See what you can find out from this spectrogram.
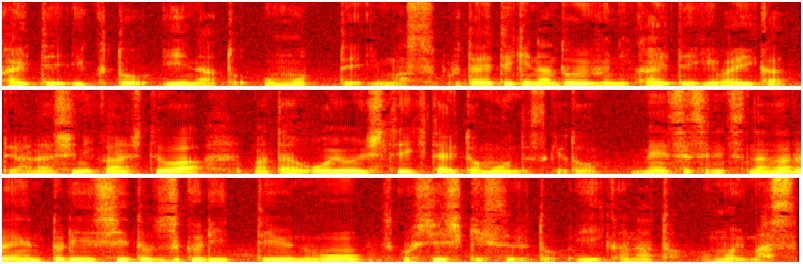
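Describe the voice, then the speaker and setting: Over noticeable background noise, a man talks at a very fast pace with hardly any pauses and ordinary pitch variation. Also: fairly low pitch for a man. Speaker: radio host. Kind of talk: radio talk.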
